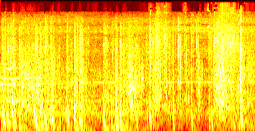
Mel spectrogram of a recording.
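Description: Horse hooves clip-clop in the video game Red Dead Redemption, a steady, quick rhythm of close hoof strikes that are fairly faint, with no talking over them.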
